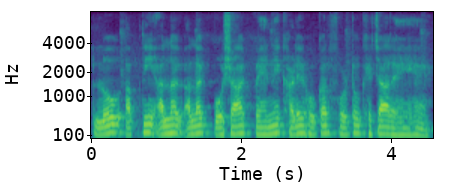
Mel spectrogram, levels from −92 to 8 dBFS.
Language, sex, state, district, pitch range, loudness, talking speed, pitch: Hindi, male, Uttar Pradesh, Lalitpur, 115-135 Hz, -15 LUFS, 155 wpm, 125 Hz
